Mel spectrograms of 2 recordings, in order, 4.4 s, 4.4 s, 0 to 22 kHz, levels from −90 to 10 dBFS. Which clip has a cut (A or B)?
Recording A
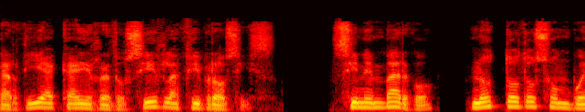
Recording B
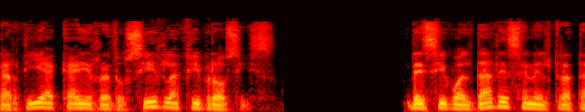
A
